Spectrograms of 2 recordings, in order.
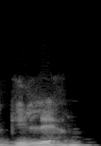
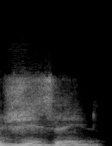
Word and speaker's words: Ghislaine: to me and say, in France, it's pronounced one way with a hard G without the S, so Guilaine. But in colonial French countries, it tends to be more Ghislaine or Ghislaine.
